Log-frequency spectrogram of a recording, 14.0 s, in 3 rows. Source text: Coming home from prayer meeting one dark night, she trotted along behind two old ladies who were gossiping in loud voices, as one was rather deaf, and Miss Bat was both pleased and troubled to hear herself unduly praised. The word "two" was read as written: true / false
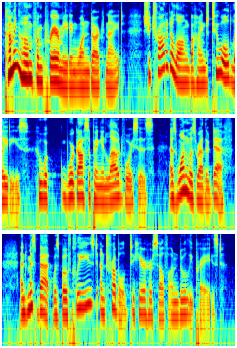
true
